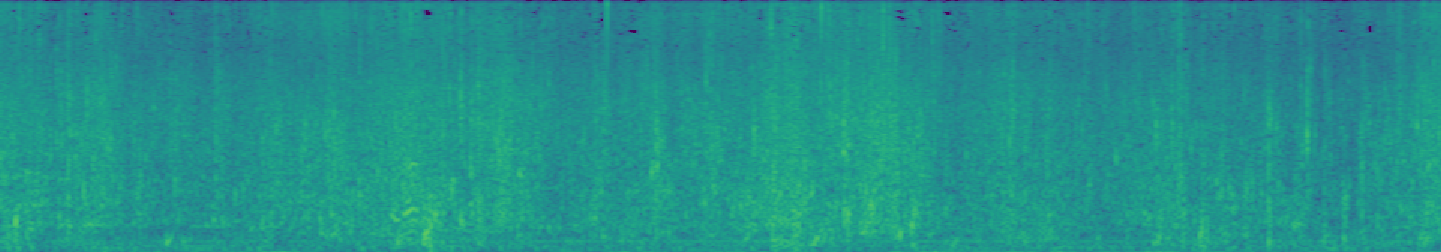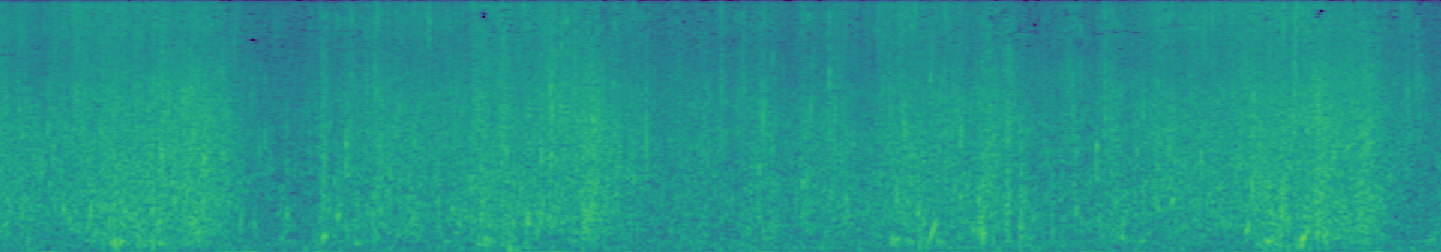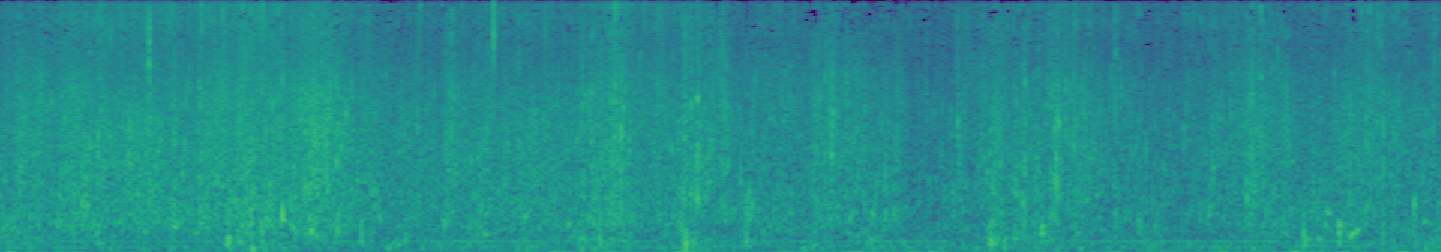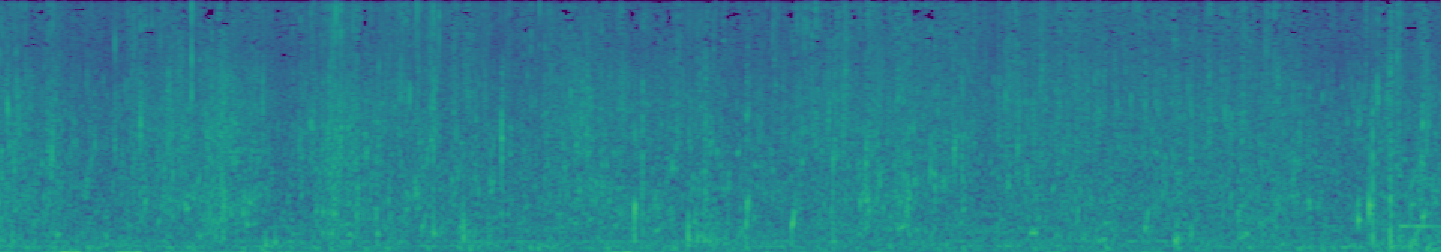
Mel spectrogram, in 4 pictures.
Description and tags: Field record of the Lac Leman at night
field-recording, lake, nature, night, summer, walkers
